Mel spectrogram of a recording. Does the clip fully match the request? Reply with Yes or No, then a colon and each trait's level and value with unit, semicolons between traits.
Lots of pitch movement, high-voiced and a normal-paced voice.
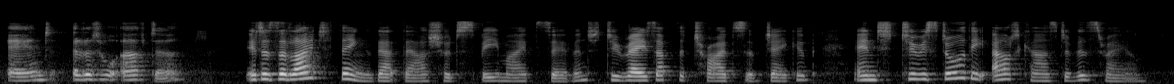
Yes: wide, 6.0 semitones; high, 195 Hz; average, 155 wpm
